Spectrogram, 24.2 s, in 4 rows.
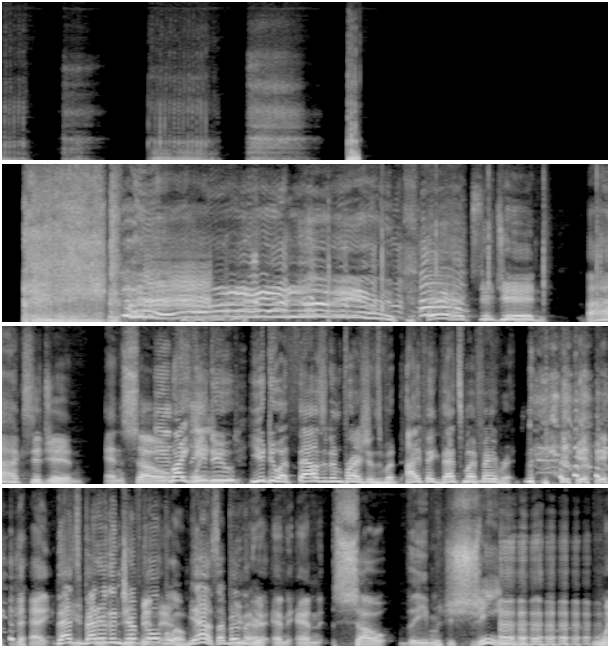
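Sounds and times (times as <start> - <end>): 
man's strained snoring groan imitating sleep apnea: 0.0 - 2.2, 6.3 - 7.3
man's voice imitating sleep apnea breathing: 0.0 - 3.2
laughter: 7.5 - 11.5, 13.7 - 14.4, 17.4 - 20.9, 23.0 - 24.2
speech: 10.7 - 24.2.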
